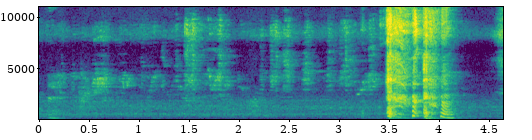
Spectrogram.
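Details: Young woman feeling unwell while getting ready for the office, later taken to hospital and given saline drips and an injection, with throat trouble mentioned: dry cough.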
